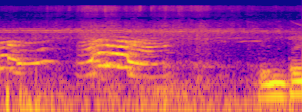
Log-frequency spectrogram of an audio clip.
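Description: A dog whining: one short, high-pitched whine that rises and falls, about half a second in.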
